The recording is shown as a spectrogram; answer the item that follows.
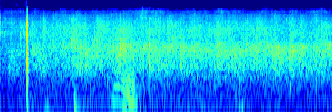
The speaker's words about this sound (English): But with that, let's give them a great round of applause.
